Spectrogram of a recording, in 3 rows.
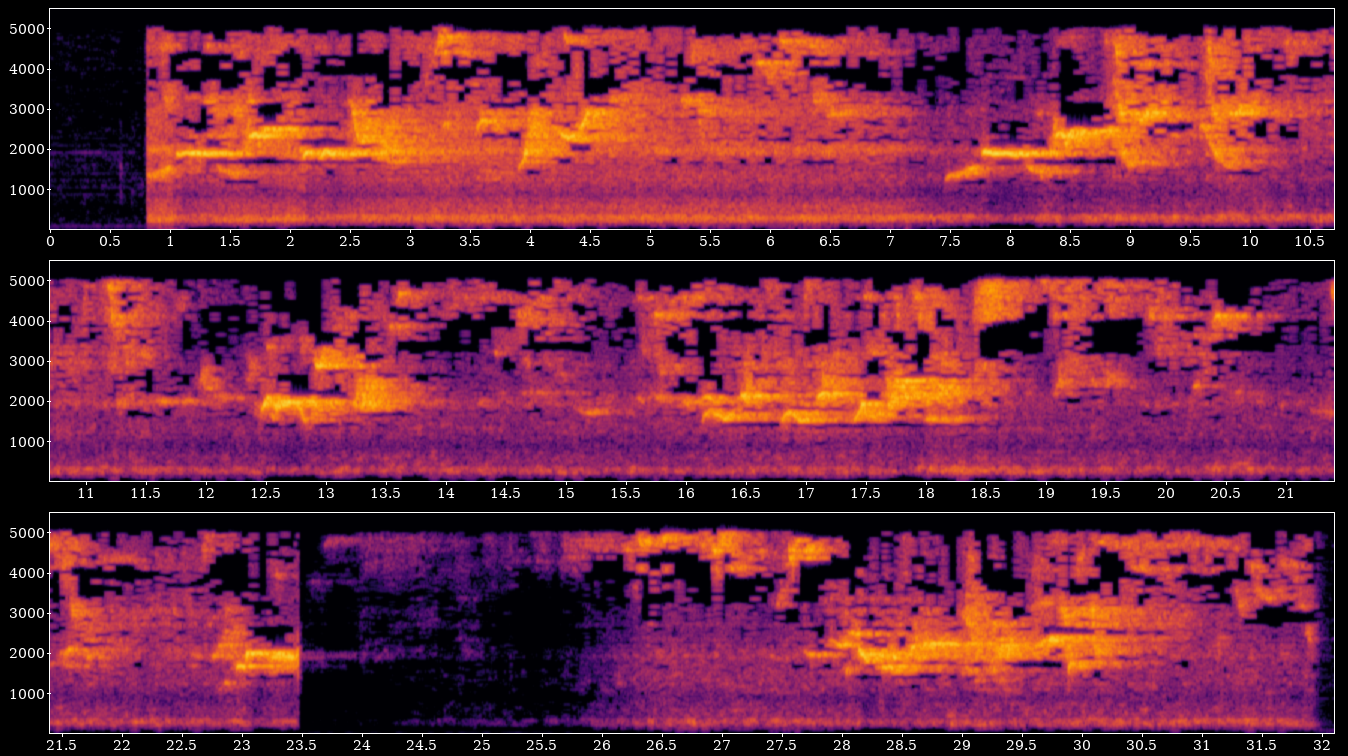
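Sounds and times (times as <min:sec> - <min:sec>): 
dove-like calls: 0:00.8 - 0:23.5, 0:26.2 - 0:32.0
early morning spring woodland birdsong: 0:00.8 - 0:32.0.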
